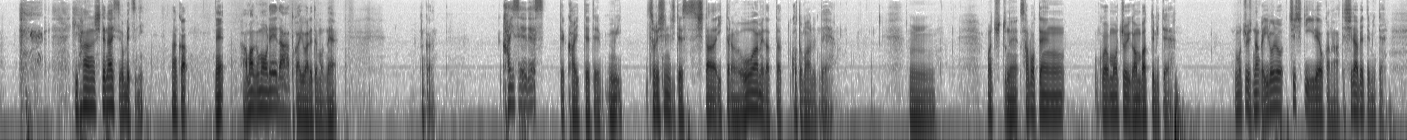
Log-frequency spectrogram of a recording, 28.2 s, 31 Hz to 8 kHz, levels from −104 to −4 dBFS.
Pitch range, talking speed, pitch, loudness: 75-95 Hz, 255 characters per minute, 85 Hz, -25 LUFS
